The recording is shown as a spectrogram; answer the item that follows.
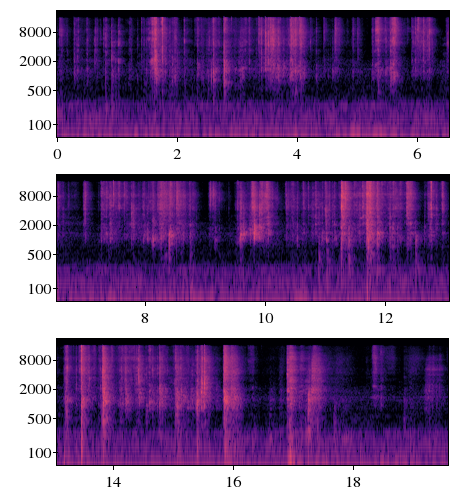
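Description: Trading-card pack wrappers and packaging crinkling and tearing as packs are opened by hand, in irregular rustles and sharp crackles.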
